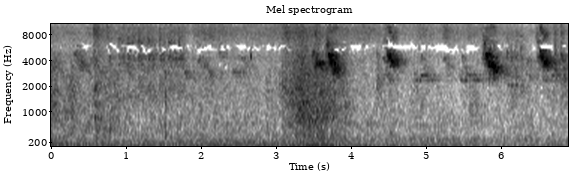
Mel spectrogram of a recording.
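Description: Small birds chirping: a handful of short, high chirps spaced through the second half, over a low steady hum.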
